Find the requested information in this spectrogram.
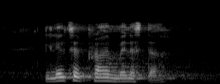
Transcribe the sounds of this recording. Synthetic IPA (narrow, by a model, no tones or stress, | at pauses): ilɛk̚tʰɛd̚pʰɹãjmːinistʰa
